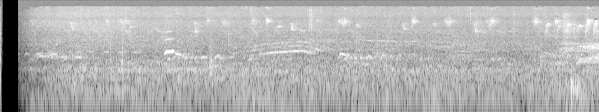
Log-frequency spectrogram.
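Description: Faint outdoor ambience with distant birds chirping now and then, short scattered calls and a few sliding notes.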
